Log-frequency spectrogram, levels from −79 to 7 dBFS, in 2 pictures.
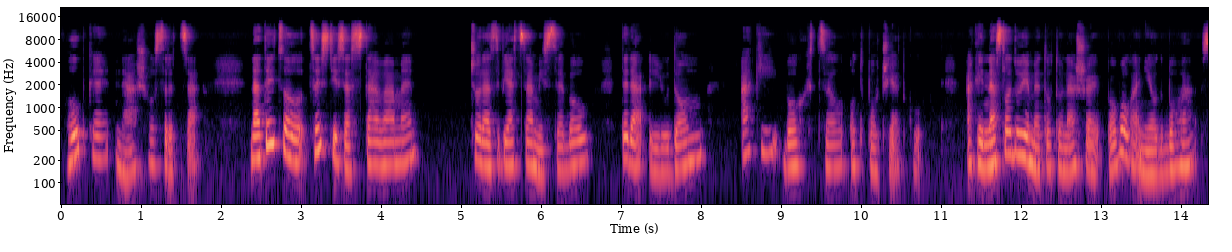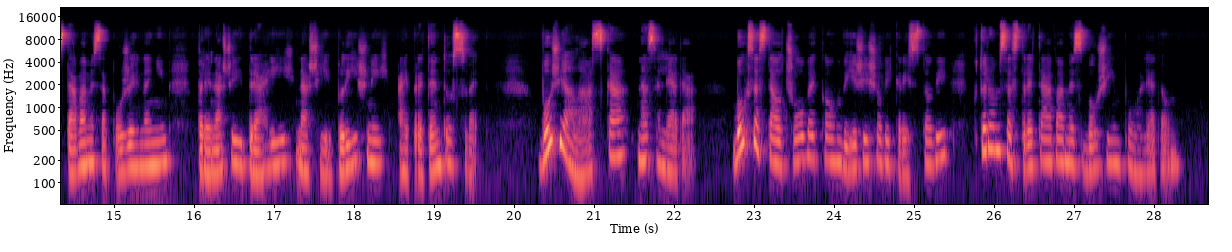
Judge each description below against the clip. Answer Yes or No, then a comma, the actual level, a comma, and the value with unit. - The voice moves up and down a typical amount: Yes, average, 4.4 semitones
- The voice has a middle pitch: Yes, medium, 175 Hz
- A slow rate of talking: No, average, 120 wpm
